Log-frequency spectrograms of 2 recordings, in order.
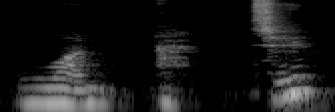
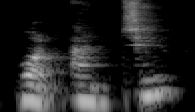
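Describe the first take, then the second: First: The counting is at a slow pace. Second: The counting is at a fast pace. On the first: "Or I may even be saying it slower" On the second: "sometimes I might be saying it faster"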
